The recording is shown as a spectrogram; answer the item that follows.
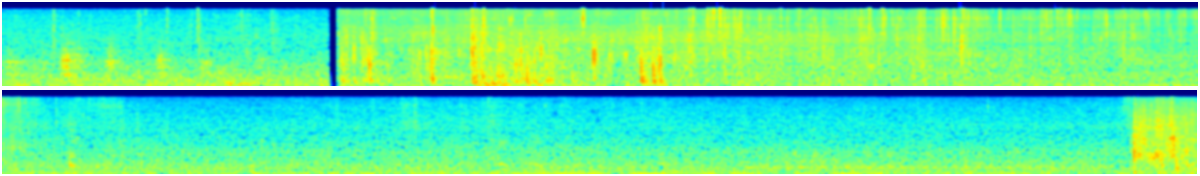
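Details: Outdoor rustling and splashing bursts over a steady background hiss, with no animal voices.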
